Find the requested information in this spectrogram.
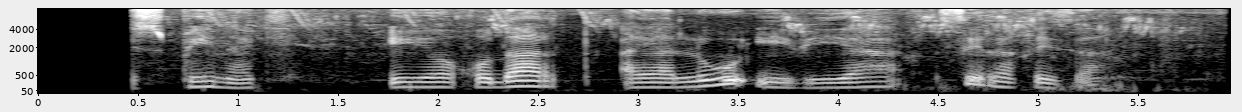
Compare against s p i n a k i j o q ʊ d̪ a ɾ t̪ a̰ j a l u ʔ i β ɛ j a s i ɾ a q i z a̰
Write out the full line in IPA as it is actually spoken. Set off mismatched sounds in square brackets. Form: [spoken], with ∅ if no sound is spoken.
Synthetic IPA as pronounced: s p i n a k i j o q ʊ d̪ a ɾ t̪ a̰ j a l u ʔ i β [i] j a s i ɾ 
